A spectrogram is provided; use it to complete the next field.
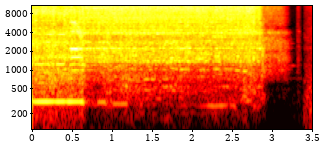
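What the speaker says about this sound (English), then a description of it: "So we're just going to cut that now." Wood being cut for a simple DIY workbench with a power saw: a steady, loud, close whine-and-rasp running for about three seconds before stopping abruptly.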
